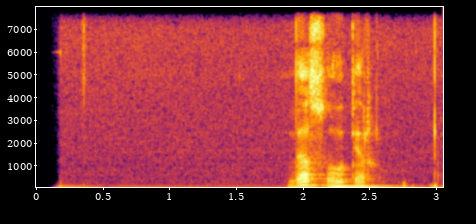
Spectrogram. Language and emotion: Russian, neutral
